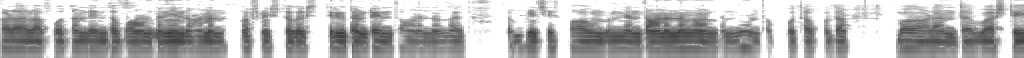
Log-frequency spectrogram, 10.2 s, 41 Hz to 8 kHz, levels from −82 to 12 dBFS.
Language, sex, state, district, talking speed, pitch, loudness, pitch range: Telugu, male, Andhra Pradesh, Anantapur, 95 wpm, 95 Hz, -19 LUFS, 95-100 Hz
